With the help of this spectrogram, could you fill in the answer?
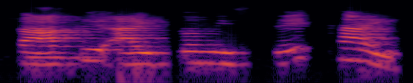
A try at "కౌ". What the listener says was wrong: ఔత్వం. కా కింద ఐత్వం.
